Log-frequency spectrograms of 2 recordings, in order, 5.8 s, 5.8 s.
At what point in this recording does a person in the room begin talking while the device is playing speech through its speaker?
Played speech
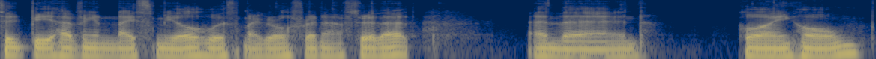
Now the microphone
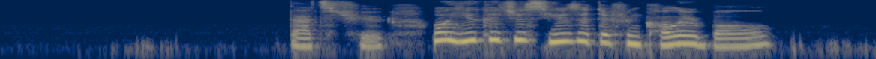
1.9 s

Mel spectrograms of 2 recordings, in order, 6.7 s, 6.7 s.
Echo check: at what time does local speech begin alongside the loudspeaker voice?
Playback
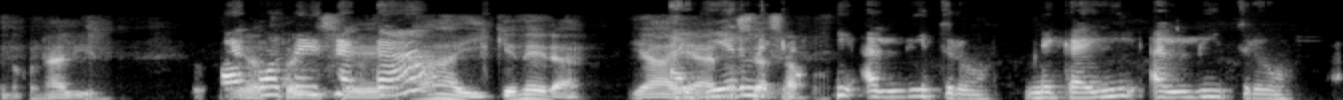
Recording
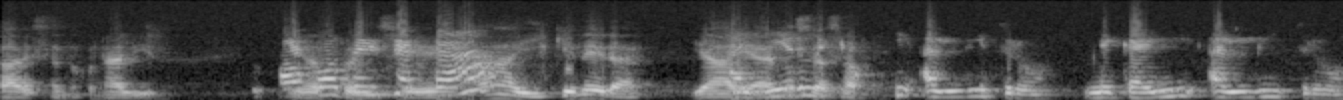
none

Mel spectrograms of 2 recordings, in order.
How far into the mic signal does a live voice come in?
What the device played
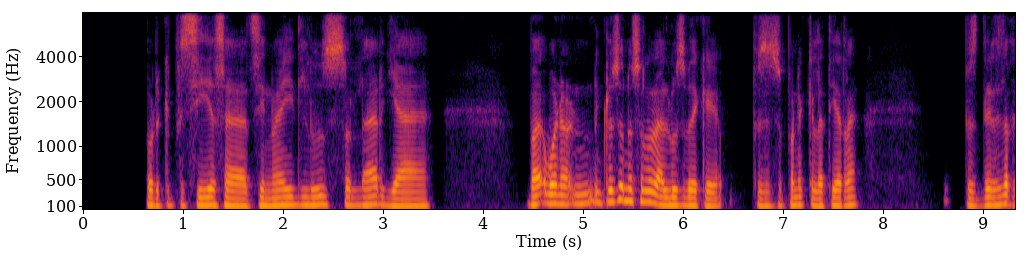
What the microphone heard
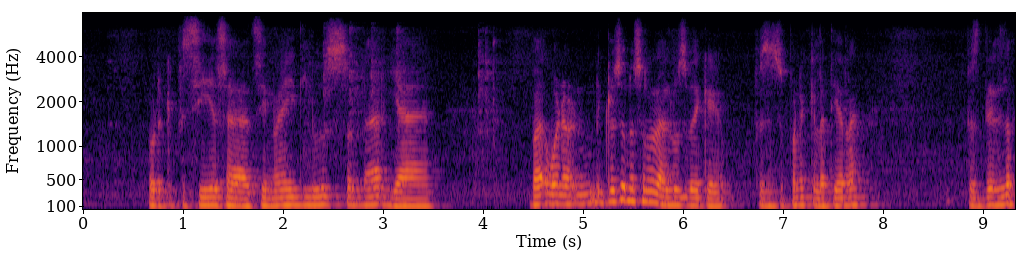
none

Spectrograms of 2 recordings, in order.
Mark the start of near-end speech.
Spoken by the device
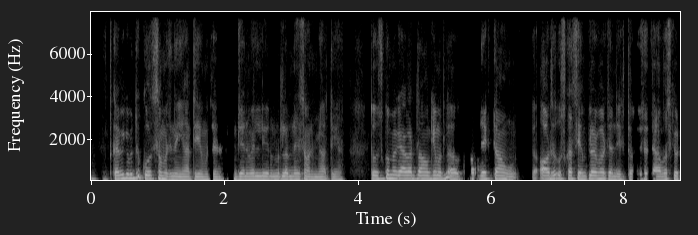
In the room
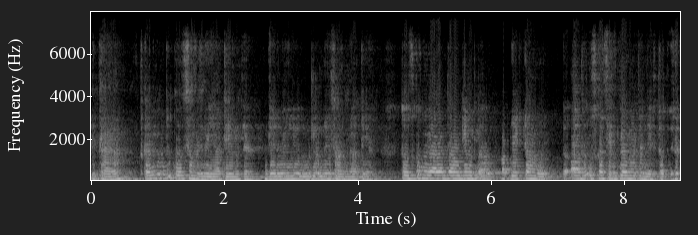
none

